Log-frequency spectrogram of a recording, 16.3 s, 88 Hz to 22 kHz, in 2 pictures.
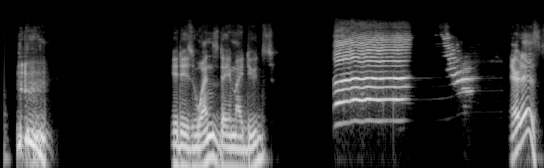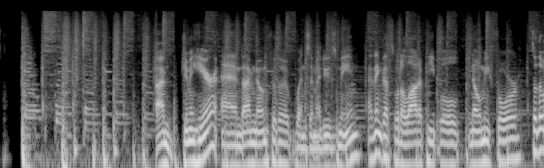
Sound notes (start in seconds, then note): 0.1 clears throat; 5.0 moaning; 8.9 upbeat music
